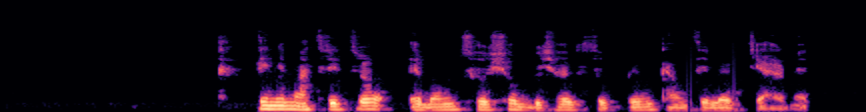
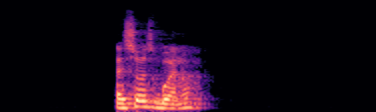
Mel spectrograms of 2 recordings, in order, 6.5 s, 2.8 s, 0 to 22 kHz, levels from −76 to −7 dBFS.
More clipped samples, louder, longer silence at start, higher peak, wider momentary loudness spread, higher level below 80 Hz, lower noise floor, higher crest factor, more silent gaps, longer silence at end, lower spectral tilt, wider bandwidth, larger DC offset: neither; about the same, -19 LUFS vs -17 LUFS; first, 1.65 s vs 0.85 s; about the same, -2 dBFS vs -2 dBFS; first, 17 LU vs 11 LU; first, -44 dBFS vs -56 dBFS; second, -74 dBFS vs -78 dBFS; about the same, 18 dB vs 20 dB; neither; second, 0.45 s vs 1.3 s; first, -8.5 dB/octave vs -6 dB/octave; second, 7 kHz vs 14.5 kHz; neither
